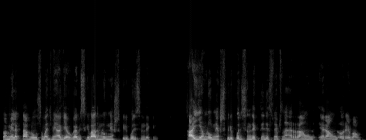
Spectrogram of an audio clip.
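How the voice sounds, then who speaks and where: A man's voice: high voice, steady tone, fast talker. A man teaching English grammar in a coaching lesson, repeating himself and asking questions that he answers himself. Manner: repetitive, asks and answers own questions. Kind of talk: coaching lesson, explaining in Hindi with English examples.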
